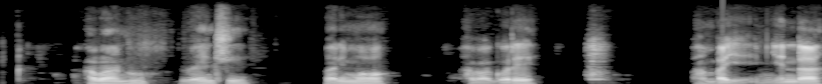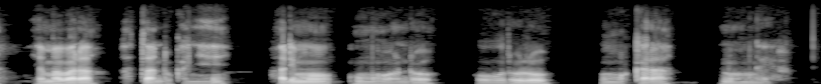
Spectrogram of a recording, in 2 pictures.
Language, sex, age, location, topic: Kinyarwanda, male, 36-49, Kigali, health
